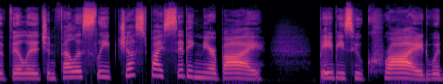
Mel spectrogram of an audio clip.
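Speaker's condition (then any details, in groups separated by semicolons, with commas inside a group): No condition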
